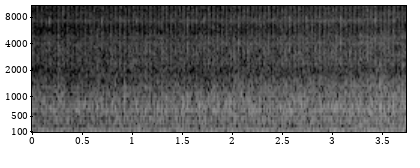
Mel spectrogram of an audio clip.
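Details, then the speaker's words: 1925 Ford Model T started after sitting for decades, following plug work and cleaned points: a steady, even idle with the usual light tappety clatter of an old four-cylinder, no misses or stumbles; running well. "Dude, it runs good. - It's running really good."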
